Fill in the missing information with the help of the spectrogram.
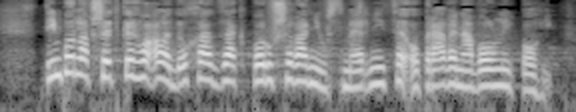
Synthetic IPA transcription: t̪iːmpɔd̪ʎafʃɛt̪kɛːɦɔalɛd̪ɔxaːd͡zakpɔɾuʃɔʋaɲɪusmɛɾɲit͡sɛʔɔpɾaːʋɛnaʋɔlniːpɔɦḭp

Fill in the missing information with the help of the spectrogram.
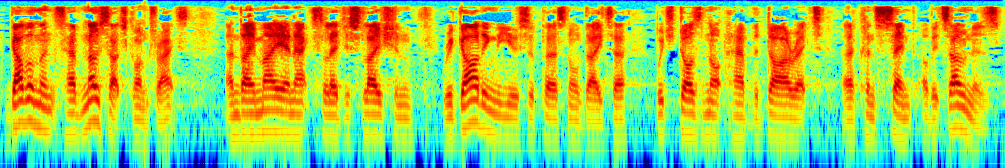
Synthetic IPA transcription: ɡ̥ʌvə˞mə̃ntshɨvnoʊsʌt͡ʃkʰɑ̃ntʰɹ̥æ̰k̚ts | ʔə̃nðeɪmeɪɪ̃næk̚tʰlɛd͡ʒɨsleɪʃɨ̃nɹɨɡɑɹɾɪ̃ŋðɨjʉzʌv̥pʰɜ˞sn̩l̩ˠdeɪɾə | wɨt͡ʃd̥ʌznət̚həvðɨdəɪɹɛk̚t | kʰɨ̃nsɛ̃ntʰʌvɨtsõʊ̃nə̰˞z̥

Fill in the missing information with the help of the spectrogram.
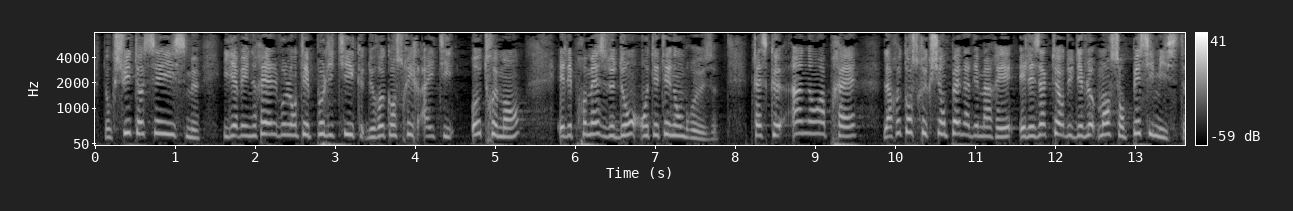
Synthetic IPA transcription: d̪̥ɔ̃ksɥit̪oseismiljavɛynʁeɛlvɔlɔ̃t̪epɔlit̪ʰikd̪əʁəkɔ̃st̪χɥiʁa̰jt̪i | ot̪χəmɑ̃elepχɔmɛsd̪əd̪ɔ̃ʔɔ̃t̪et̪enɔ̃bʁøːzpχɛskəɛ̃nɑ̃apχɛlaʁəkɔ̃st̪χyksjɔ̃pɛnad̪emaʁeːlezak̚t̪œʁd̪yd̪evlɔpmɑ̃sɔ̃pesimist̪

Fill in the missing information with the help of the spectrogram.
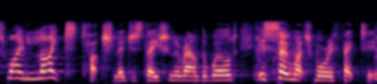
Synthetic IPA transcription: waɪlaɪtʰʌt͡ʃlɛd͡ʒɨsleɪʃɨ̃nə˞ãʊ̃nðəwɜ˞lˠdɪz̥soʊmʌt͡ʃmɔːɹɨfɛk̚tʰɪv

